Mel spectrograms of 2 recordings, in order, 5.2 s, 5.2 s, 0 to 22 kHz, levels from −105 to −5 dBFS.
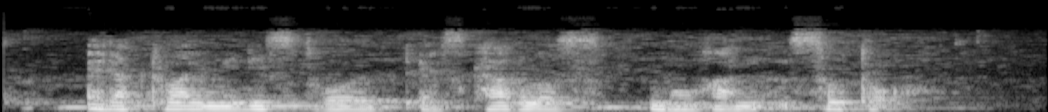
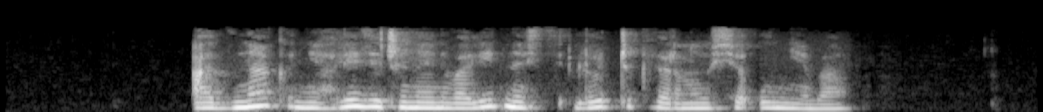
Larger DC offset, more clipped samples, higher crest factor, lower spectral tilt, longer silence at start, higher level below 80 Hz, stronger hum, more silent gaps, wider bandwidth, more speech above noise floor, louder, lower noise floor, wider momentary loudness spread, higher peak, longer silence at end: neither; neither; about the same, 18 dB vs 16 dB; about the same, -7.5 dB/octave vs -6.5 dB/octave; second, 0.15 s vs 0.95 s; about the same, -58 dBFS vs -58 dBFS; neither; neither; second, 7 kHz vs 7.8 kHz; second, 35 dB vs 67 dB; second, -23 LUFS vs -20 LUFS; second, -57 dBFS vs -86 dBFS; first, 12 LU vs 9 LU; about the same, -6 dBFS vs -6 dBFS; second, 0.6 s vs 0.95 s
